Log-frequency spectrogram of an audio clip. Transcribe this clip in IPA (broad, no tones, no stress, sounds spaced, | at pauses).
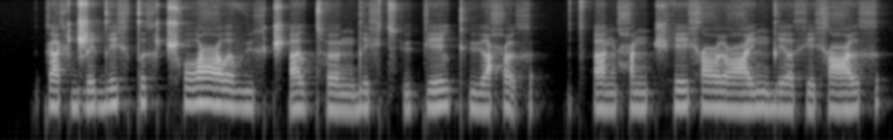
k a x ɖ͡ʐ e d̪ e x t̪ ə x ʈ͡ʂʰ ɔ ʕ ɔ ɐ̯ v y x t͡ʃʼ a l tʰ œ ŋ d̪ e x t͡sʼ y k e l kʰ y ɐ̯ ħ œ x | t͡sʼ a ŋ ħ ə ŋ t͡ʃʰ e x ʕ ø ʕ e ŋ d̪ e ɐ̯ x e x ʕ ə x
